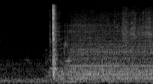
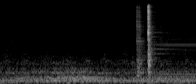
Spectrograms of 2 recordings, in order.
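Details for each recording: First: Pool pump that only hummed and would not run, after replacing the failed run capacitor (30 µF, 370 VAC): click, then motor spins up into an even whirring run with steady mid hum; pump starts and runs normally. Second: Pool pump switched on: a steady low electrical hum with no spin-up, the motor stalled. The fault is a failed capacitor on top of the pump, replaced with a 30 µF 370 V run capacitor.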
